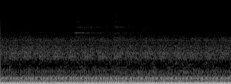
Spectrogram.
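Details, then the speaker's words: Ford Focus 2 engine just started, before valve adjustment, measured consumption 1.1: a loud steady idle with a fast, even ticking clatter. The valves knock hard from excessive clearance. "Вот так громко работает двигатель. Клапаны сильно стучат."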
